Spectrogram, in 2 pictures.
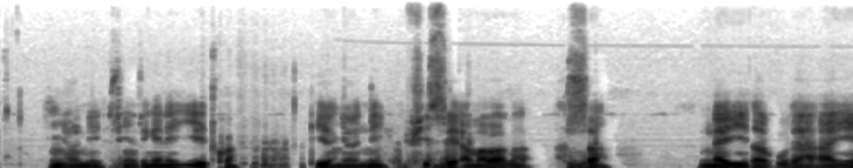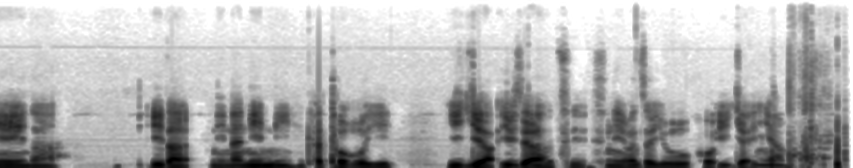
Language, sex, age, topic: Rundi, male, 18-24, agriculture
